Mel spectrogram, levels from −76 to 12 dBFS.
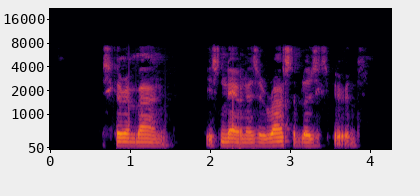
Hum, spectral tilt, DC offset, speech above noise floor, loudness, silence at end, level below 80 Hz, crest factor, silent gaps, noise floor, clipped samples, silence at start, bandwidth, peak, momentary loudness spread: none; -4.5 dB/octave; under 0.1%; 56 dB; -19 LUFS; 0.4 s; -58 dBFS; 18 dB; none; -75 dBFS; under 0.1%; 0.65 s; 7.8 kHz; -2 dBFS; 15 LU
